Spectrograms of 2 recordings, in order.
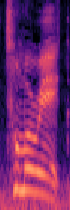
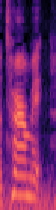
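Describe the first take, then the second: First: Turmeric as TOO-mer-ic with a "too" first syllable; one way of saying it. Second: Turmeric as TER-mik, r-coloured first syllable; the other way of saying it. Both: Shown as a demonstration. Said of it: "or turmeric".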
